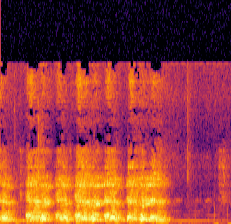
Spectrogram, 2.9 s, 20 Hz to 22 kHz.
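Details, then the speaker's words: Child with habit cough lasting 14 hours a day, every three minutes: a quick run of about five loud, honking, voiced coughs, then quiet. "some children can call for 14 hours a day like this non-stop for five years the first example is my total costs 14 hours a day every three minutes"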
